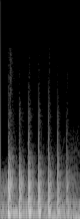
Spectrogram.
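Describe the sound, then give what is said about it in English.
A second series of seven quick, evenly spaced knocks thuds against a heavy wooden door in the morning, firm, each one short and dull, with nothing else sounding around them. “There came the second series of knocks.”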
